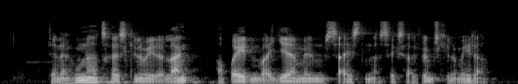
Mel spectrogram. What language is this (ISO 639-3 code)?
dan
